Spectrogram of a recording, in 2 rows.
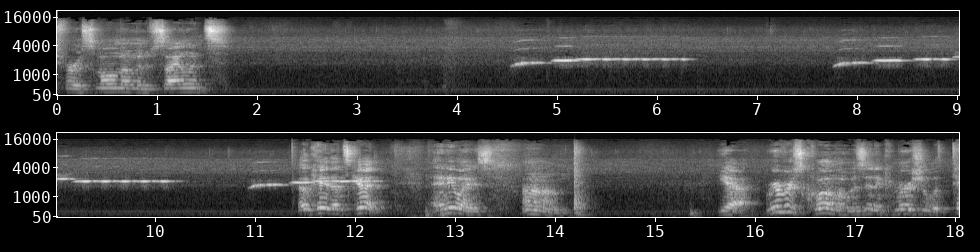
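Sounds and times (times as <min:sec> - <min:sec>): steady low hum: 0:00.0 - 0:18.0
person whistling high notes: 0:04.5 - 0:06.4, 0:07.8 - 0:12.3.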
